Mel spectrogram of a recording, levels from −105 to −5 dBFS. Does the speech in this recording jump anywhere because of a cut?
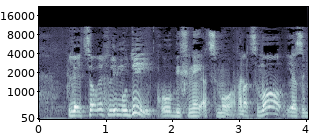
yes; 2 cuts; at 1.8 s, 3.0 s

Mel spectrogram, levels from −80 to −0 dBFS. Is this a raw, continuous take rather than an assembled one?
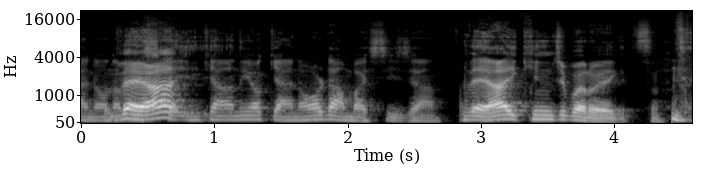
yes; 0 cuts

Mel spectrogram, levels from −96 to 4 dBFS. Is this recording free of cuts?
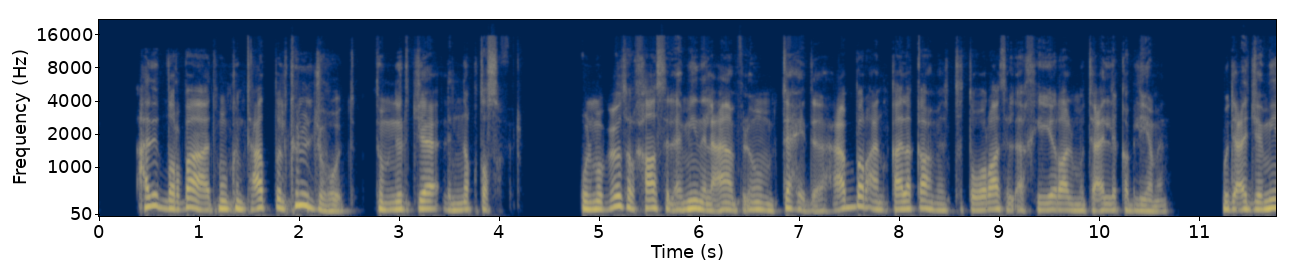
yes; 0 cuts

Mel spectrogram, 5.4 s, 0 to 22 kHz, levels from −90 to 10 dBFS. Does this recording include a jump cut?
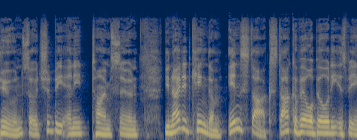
no; 0 cuts

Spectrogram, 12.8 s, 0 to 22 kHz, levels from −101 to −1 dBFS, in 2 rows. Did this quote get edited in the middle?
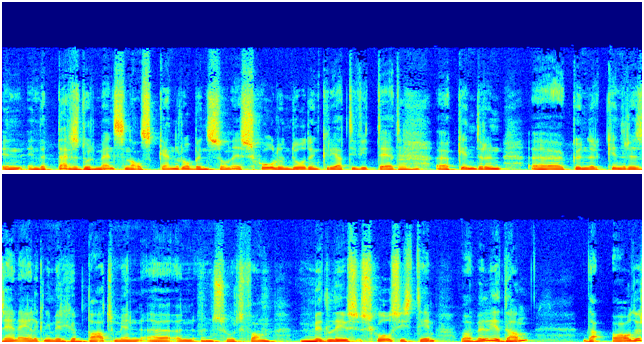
no; 0 cuts

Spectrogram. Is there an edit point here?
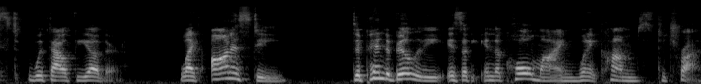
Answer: yes; 1 cut; at 4.7 s

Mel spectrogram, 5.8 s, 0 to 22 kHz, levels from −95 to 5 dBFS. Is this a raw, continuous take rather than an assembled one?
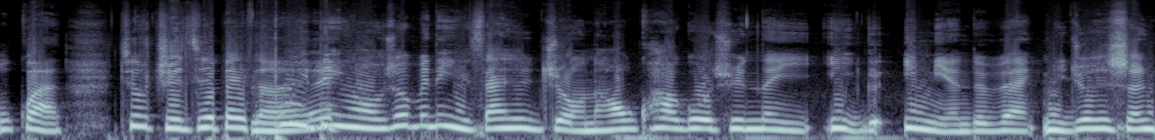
no; 1 cut; at 1.3 s

